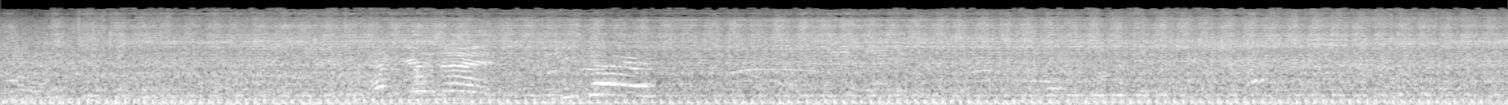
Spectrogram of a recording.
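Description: A vehicle engine running at a steady idle, a low even rumble throughout. Faint voices come over it around three to four seconds in.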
